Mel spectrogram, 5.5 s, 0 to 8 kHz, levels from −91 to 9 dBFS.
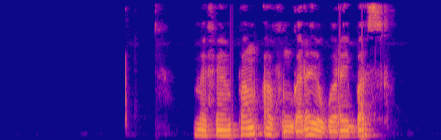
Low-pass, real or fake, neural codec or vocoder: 7.2 kHz; real; none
